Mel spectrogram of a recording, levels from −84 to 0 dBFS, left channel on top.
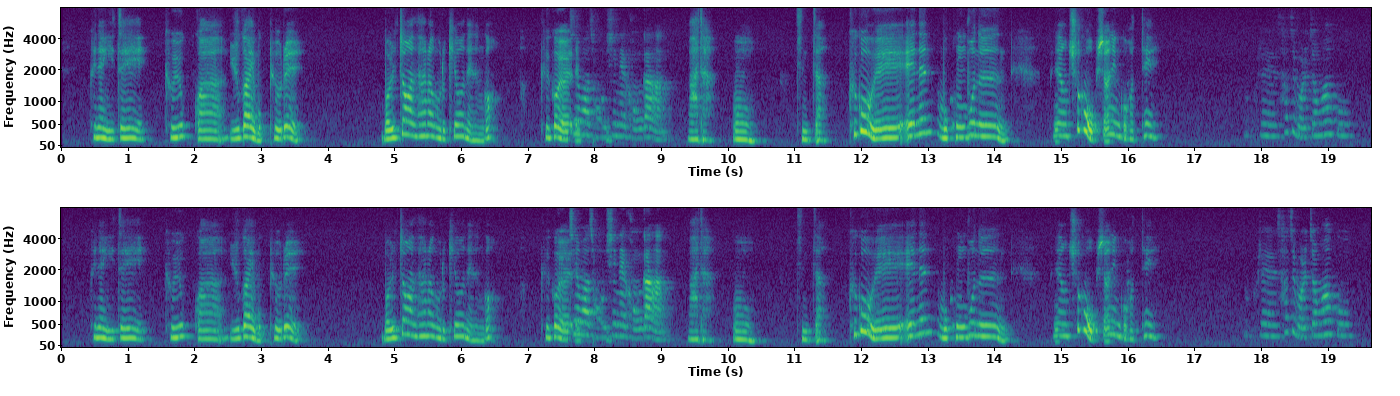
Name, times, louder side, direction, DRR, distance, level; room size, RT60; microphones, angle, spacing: voice 1, 0.4-1.3 1.6-3.6 4.8-6.5 7.3-7.8 9.4-9.8 10.1-10.5 11.1-11.5 11.8-14.2 14.9-16.5, left 3 dB, 45° left, 0.5 m, -21 dB
voice 2, 7.4-9.2 17.7-19.3, right 5 dB, 40° right, 1.2 m, -30 dB
10.0 x 8.4 x 5.2 m
head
